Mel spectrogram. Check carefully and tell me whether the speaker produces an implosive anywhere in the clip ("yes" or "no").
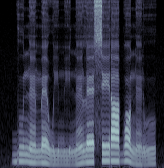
no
